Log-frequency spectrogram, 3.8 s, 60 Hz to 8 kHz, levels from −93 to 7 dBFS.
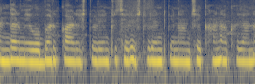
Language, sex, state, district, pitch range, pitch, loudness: Maithili, female, Bihar, Katihar, 225-235 Hz, 230 Hz, -13 LUFS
